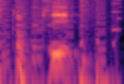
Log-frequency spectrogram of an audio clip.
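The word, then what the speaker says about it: 時: Yes, toki, accented on the ki, on the last syllable, which means time, hour, moment, occasion, case, also chance, and so on.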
